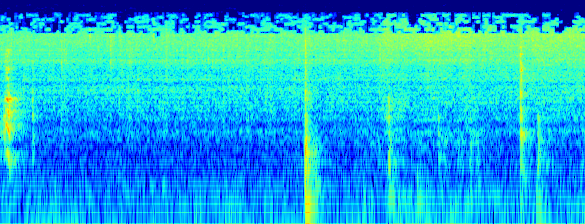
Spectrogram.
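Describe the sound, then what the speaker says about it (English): Onions being stirred in hot olive oil in a pan, a soft steady sizzle with a few sharp scrapes and clacks of the spoon against the pan at intervals. "I'm just keep mixing that round, just making sure the olive oil and the heat is going onto everything."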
